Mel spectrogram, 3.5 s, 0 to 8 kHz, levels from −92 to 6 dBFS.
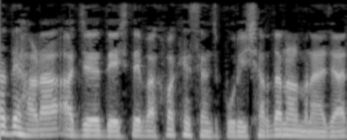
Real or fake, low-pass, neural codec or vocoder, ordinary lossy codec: real; 7.2 kHz; none; none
